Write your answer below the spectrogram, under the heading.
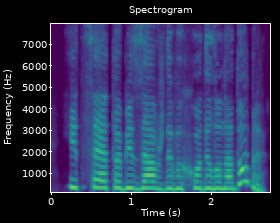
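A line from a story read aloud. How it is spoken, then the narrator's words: Queen's triumphant exclamation. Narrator (Ukrainian): переможно вигукнула королева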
